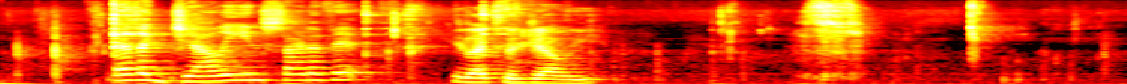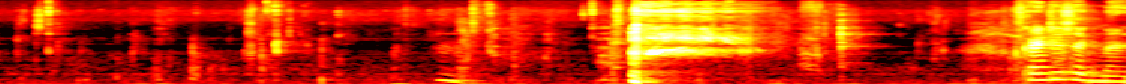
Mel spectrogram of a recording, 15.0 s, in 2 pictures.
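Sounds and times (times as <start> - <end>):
chewing and mouth noises: 4.0 - 11.7, 12.8 - 14.4.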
